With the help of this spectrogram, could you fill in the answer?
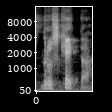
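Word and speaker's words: bruschetta: you say it guys you say Bretta for example it's not brushetta it's brusa all right we say brusa not brush so if I was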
